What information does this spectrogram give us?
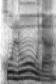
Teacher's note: دال پر کلکلا کریں گے، حروف کلکلا میں سے ہے، خوا کو موٹا پڑھیں گے۔ خلون، لام کو لمبا کریں گے کیونکہ آگے واو مدہ ہے۔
